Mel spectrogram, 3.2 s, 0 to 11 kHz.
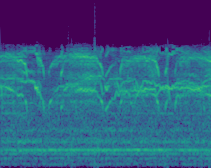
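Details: Peregrine falcons at a nest in Gdańsk, Poland, 14 May 2022, as an adult feeds. Continuous overlapping wailing calls dip and rise over a low hum.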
